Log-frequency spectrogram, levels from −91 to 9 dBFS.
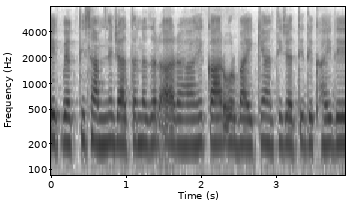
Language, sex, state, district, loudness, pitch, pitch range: Hindi, female, Punjab, Fazilka, -18 LUFS, 200 Hz, 195-205 Hz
